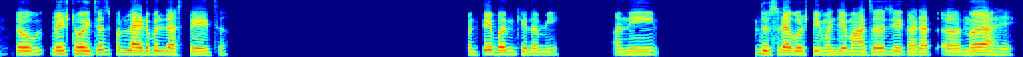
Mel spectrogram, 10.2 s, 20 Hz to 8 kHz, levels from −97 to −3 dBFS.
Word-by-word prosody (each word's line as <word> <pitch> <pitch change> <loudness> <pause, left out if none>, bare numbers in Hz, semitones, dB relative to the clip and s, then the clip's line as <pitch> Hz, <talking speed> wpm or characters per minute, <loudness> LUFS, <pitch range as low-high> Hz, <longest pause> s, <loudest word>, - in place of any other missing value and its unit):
तर 180 -1 +2
वेस्ट 180 0 +1
व्हायचंच 180 +2 +3
पण 195 - -4
लाईट 175 -1 +6
बिल 185 -1 -2
जास्त 170 0 -1
यायचं. 160 -1 -2 2.4
पण 165 - -9
ते 190 - +3
बंद 185 -1 +1
केलं 160 -2 -4
मी 155 +2 -12 0.6
आणि 170 +2 -4 1.1
दुसऱ्या 180 0 +3
गोष्टी 175 0 -1
म्हणजे 170 0 -2
माझं 165 0 +2
जे 175 +1 -2
घरात 160 -1 -2
अ, 160 -1 -1
नळ 170 +3 +2
आहे. 155 -4 +1
170 Hz, 135 wpm, -25 LUFS, 165-180 Hz, 2.4 s, लाईट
